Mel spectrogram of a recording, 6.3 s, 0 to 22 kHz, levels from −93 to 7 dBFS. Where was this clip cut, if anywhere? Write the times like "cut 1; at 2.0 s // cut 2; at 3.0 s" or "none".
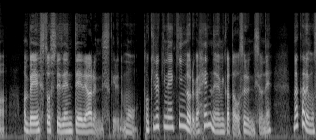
cut 1; at 2.8 s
